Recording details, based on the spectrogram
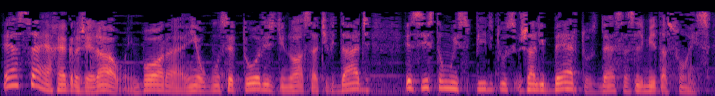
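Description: A serene male spirit nurse in a radio drama, patiently teaching in a grave, measured manner. His pitch is average for a man. The recording is a little muffled, with music underneath. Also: expressive, husky. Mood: patient explaining. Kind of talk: radio drama dialogue, explanatory. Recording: slightly dull band-limited sound with music.

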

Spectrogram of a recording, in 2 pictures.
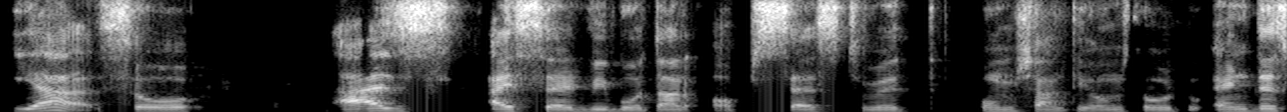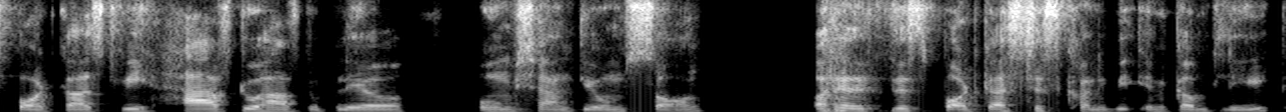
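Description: Casting: young man, easygoing podcast host, mid-pitched, loose and sympathetic delivery. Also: fairly even intonation, unhurried. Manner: sympathetic, repeats exclamations, rambling questions. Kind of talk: casual interview chat.

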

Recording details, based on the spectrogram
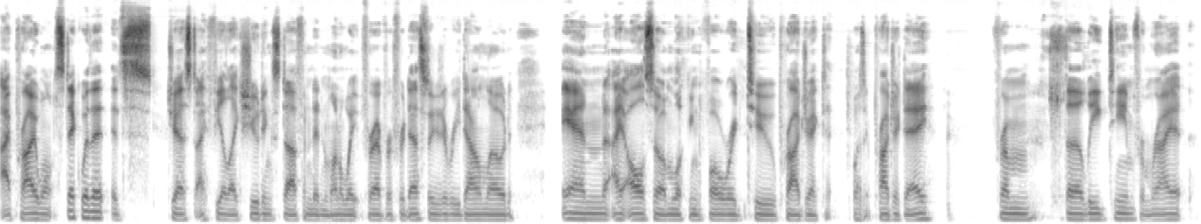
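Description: A man with a congested voice, chatting casually about games as a podcast co-host and rambling through animated retellings. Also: deep voice, brisk, clean tone, no room sound, clean studio sound. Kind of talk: casual gaming chat.

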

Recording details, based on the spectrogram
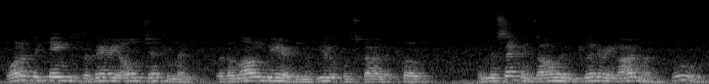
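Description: A man acting as an excited, wide-eyed young child in a radio play, eager and exclamatory. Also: on the high side, fairly quick, lightly acted. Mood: awed. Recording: roomy, distant, faintly noisy recording.

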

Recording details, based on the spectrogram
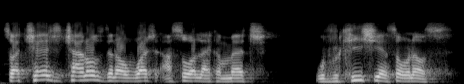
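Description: A man's voice: fairly high pitch, normal speed. A young man, a guest chatting casually and rambling with lots of fillers. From England. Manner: rambling, hesitant, many fillers and restarts. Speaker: guest, wrestler. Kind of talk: casual interview chat. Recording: dull lo-fi sound.

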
